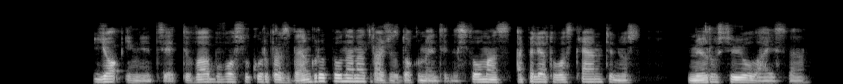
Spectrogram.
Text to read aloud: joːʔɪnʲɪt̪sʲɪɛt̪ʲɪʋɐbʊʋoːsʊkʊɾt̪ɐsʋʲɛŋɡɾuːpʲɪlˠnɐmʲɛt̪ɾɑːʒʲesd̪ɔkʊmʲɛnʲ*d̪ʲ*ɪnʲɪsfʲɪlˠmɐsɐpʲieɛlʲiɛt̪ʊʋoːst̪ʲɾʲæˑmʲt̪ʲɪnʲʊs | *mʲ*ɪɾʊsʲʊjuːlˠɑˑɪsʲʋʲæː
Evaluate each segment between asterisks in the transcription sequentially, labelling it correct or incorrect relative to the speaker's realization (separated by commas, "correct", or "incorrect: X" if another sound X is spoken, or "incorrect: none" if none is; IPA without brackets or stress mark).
incorrect: t̪ʲ, correct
